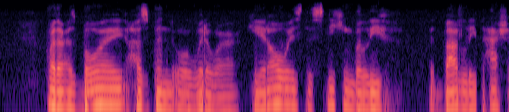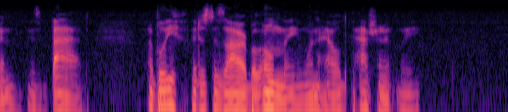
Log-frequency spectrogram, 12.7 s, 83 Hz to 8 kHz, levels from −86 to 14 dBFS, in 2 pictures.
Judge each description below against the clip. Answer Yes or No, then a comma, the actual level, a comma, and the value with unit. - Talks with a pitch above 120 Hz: No, very low, 90 Hz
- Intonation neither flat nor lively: Yes, average, 3.1 semitones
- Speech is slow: Yes, slow, 125 wpm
